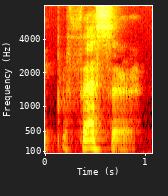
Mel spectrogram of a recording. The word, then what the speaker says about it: professor: It's actually professor, right? The second syllable, there are three, pro, fe, and sir. It's the second syllable that's stressed, professor, okay?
